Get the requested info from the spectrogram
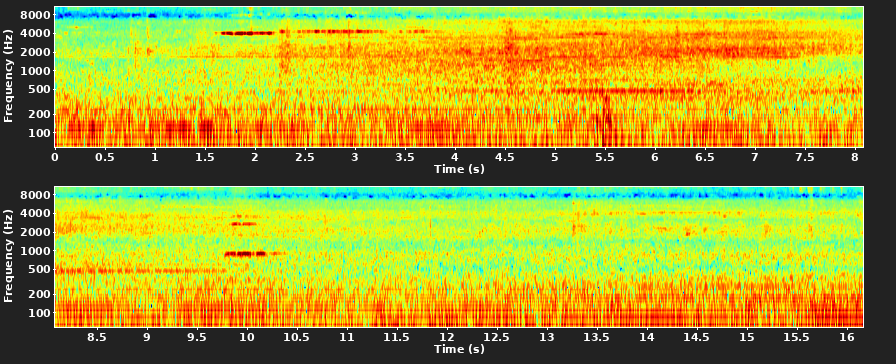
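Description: Passenger train cars rolling slowly past at close range: a steady rumble of wheels on the rails. A short squeak comes about ten seconds in.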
